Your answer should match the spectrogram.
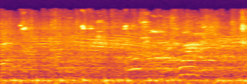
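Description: A basketball being dribbled on a hardwood court in repeated bounces, with steady arena crowd noise behind.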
